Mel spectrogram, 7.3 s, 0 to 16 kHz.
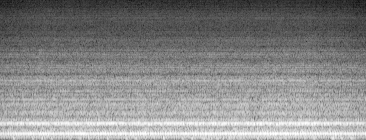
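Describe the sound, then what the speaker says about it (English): Loud, constant low mechanical hum with steady tonal drone in the engine room of a 100,000-ton aircraft carrier, heavy machinery running without change throughout. "The noise level in the engine room is deafening, a constant hum that surrounds us"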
